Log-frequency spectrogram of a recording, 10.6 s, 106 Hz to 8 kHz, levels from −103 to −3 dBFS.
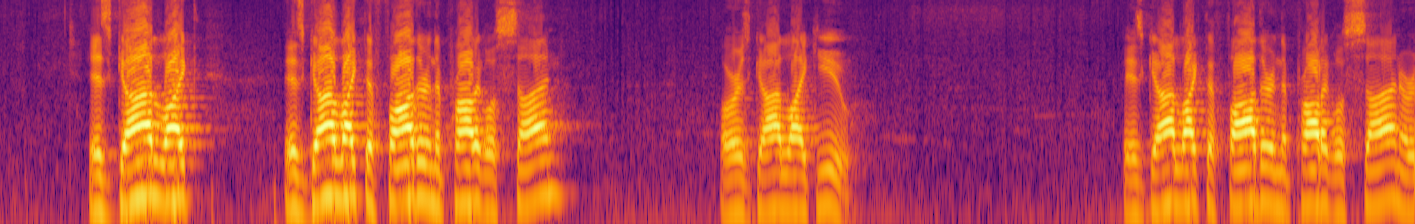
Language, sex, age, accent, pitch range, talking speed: English, male, 40-59, American, 130-180 Hz, 155 wpm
